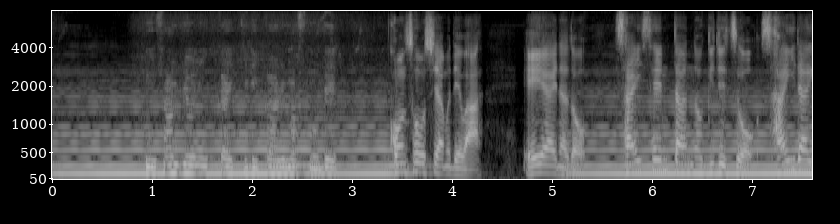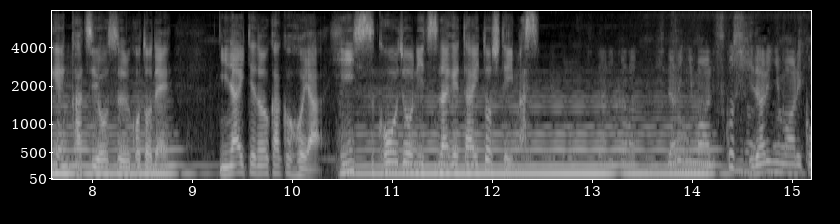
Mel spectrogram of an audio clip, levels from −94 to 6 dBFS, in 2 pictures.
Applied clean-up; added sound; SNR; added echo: none; Bowed string instrument; -1 dB; none.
